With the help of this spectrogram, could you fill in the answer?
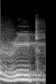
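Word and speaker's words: read: If they had, এটা পড়লে, পড়া মানে হচ্ছে রিড করা, তাই তো, তাহলে রিড, রেড করতে পারি আমরা। ইফ দে হ্যাড, উচ্চারণটা হবে আলাদা কিন্তু স্পেলিংটা সেম থাকে।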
